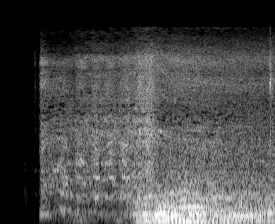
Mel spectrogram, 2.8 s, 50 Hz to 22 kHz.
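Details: VW Golf/Jetta Mk5 starting after a kill switch was wired into the starter relay circuit; a quick crank catches right away and settles into a steady, even idle with no misses or knocks. Normal engine start.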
